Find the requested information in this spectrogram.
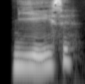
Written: niece

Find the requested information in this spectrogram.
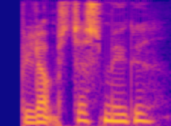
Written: blomstersmykket

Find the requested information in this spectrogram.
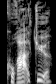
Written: koraldyr

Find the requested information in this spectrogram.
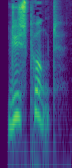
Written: lyspunkt

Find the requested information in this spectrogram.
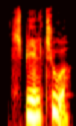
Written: spjældtur

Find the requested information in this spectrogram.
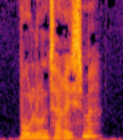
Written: voluntarisme

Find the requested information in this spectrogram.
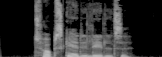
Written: topskattelettelse

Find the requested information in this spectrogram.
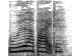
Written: udearbejde

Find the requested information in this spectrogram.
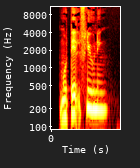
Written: modelflyvning

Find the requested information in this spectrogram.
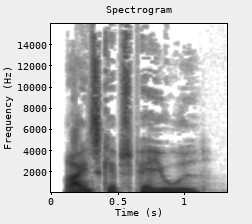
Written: regnskabsperiode

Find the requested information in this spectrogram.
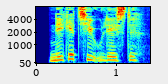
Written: negativliste

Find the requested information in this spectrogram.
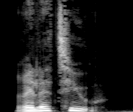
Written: relativ

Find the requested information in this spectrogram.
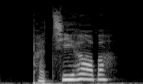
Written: partihopper

